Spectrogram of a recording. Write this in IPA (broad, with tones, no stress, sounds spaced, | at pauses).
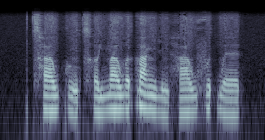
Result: t͡sʰ aː˨˧ w k ʊ˨˩ ŋ t͡sʰ ɐ˨˧ j m aː˧ w ɐ˥ t̚ aː˧ ŋ iː˨˩ n h aː˨˧ w f ɵ˧ t̚ w ɛː˨ k̚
